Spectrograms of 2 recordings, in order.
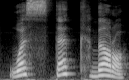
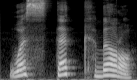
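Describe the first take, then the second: Both takes have the same delivery.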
